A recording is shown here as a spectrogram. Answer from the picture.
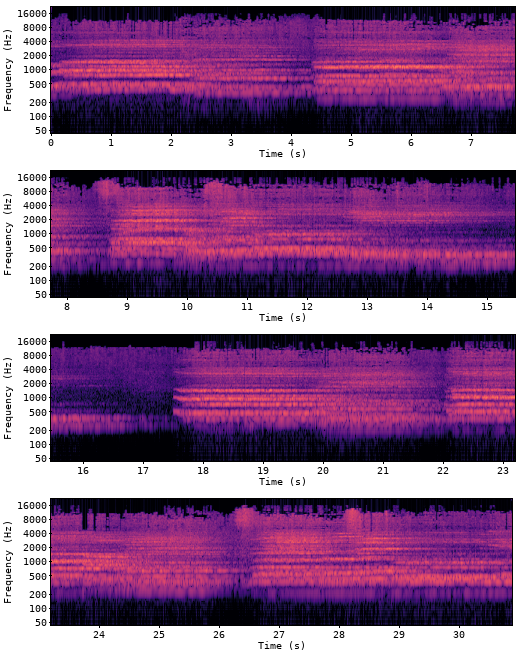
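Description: Mixed polyphonic choir singing a cappella in a church: sustained chords in phrases, with short breaks between them and a longer pause a little past halfway.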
